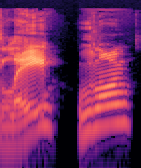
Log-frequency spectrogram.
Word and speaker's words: Lei Wulong: For mains, for me, so back in Tekken 2, I think how you pronounce it is Lei Wulong. Oh, Lei Wulong.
